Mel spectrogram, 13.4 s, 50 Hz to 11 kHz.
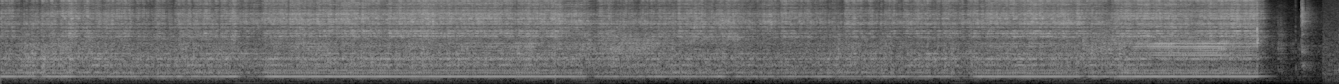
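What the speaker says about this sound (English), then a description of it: "The hole's being bored out to 5 millimeters so it can be tapped for M6." An electric drill bores out a hole in a $240 steering U-joint to 5 mm, ready to tap for M6, during a front suspension and rack-and-pinion conversion on a 1976 Mazda RX. A loud, steady whine runs without a break for about twelve seconds, then stops abruptly.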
